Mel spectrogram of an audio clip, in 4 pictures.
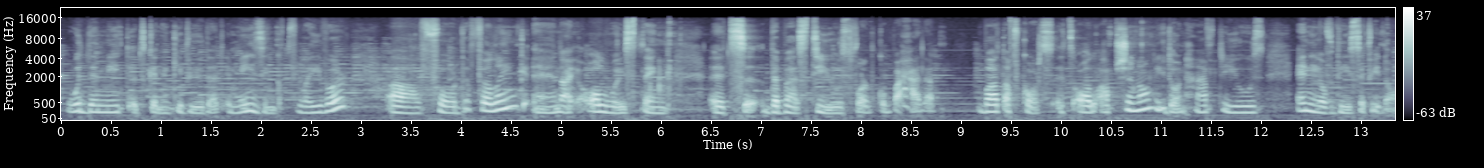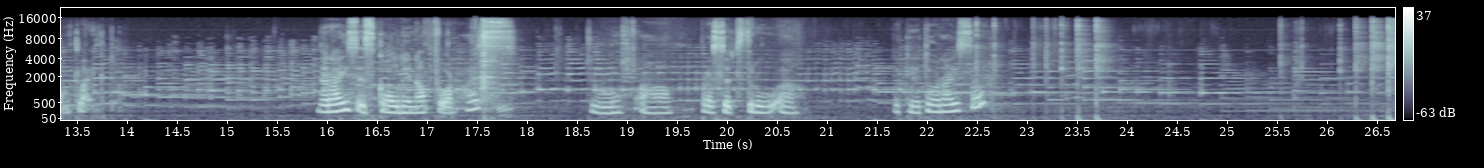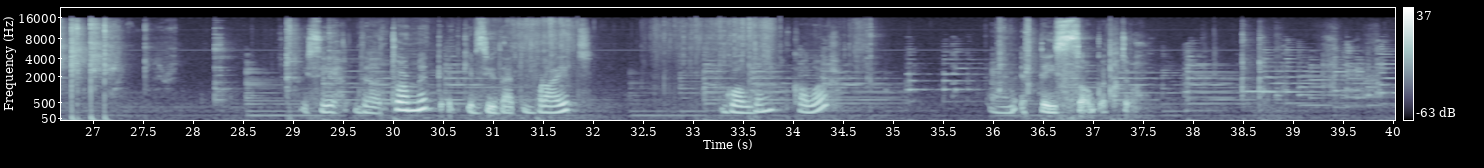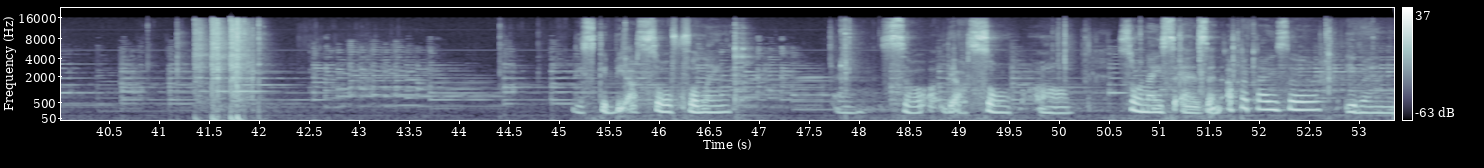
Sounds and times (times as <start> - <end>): Music: 0.0 - 53.3
Speech: 0.1 - 13.8, 15.9 - 17.9, 18.6 - 20.8, 21.7 - 22.6, 29.1 - 32.0, 33.3 - 34.5, 36.0 - 37.5, 45.2 - 46.7, 47.8 - 53.3.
